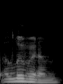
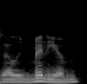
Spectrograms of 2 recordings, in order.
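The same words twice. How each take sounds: First: Aluminum as "uh-LOO-mih-num"; aluminum said the North American way, "uh-LOO-mih-num"; American pronunciation. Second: Aluminium as "al-yoo-MIN-ee-um"; aluminium with an extra "ee" before the final "um"; proper British pronunciation. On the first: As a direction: stress the LOO in aluminum, four syllables. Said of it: "they say alu-, aluminum, like the Americans". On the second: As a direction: stress the MIN in aluminium, five syllables. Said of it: "I believe the proper term is aluminium". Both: Shown as a demonstration.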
